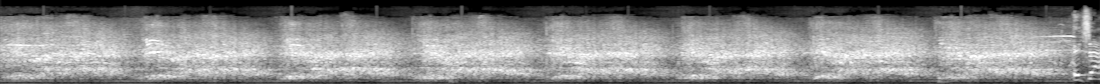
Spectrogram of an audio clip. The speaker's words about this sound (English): And of course, they're cheering. They're out there.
